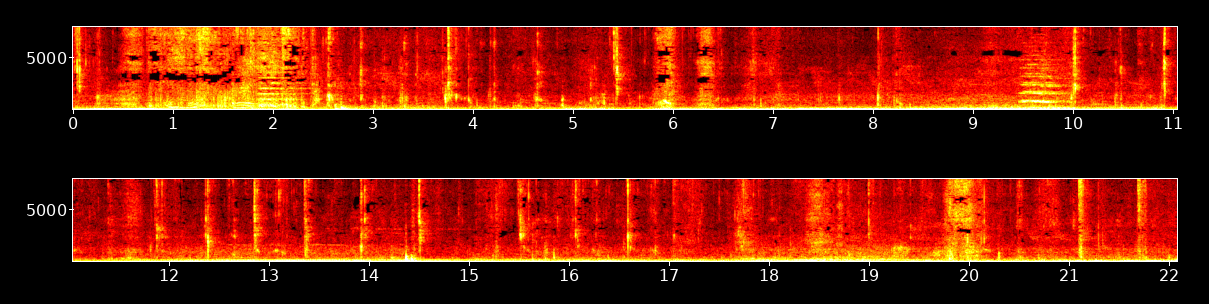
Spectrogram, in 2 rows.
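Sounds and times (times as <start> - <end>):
close chewing: 0.0 - 22.0
steady low hum: 0.0 - 22.0
wet mouth clicks and smacks: 2.4 - 6.2, 10.0 - 22.0.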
